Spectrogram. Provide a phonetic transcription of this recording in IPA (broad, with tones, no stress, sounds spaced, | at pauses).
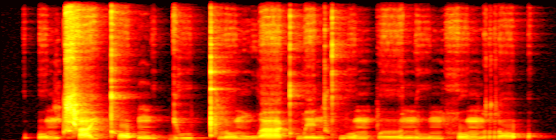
ʔ o˨˩ m t͡ɕʰ a˦˥ j kʰ ɔ˥˩ ʔ ŋ u˦˥ k̚ j uː˥˩ p̚ kʰ l o˧ m w aː˦˥ kʰ w e˦˥ n kʰ w o˥˩ m p ɤː˧ n uː˧ m h o˥˩ m r ɔ˥˩ ʔ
